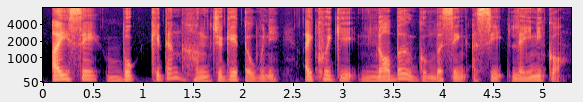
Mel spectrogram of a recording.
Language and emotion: Manipuri, neutral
